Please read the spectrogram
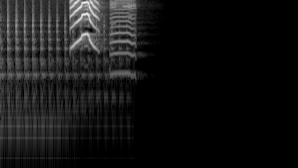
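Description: Cartoon sound effects on a spinning animated logo: a fast rattle of about a dozen strokes a second that fades, then a short, high, squeaky chirp that glides up and down in pitch, with a fainter echo of it. The sound cuts off suddenly about a second in.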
